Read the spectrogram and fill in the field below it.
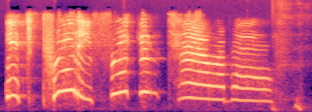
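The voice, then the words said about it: Elmo impression. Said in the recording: “does a very good Elmo impersonation. /Elmo”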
